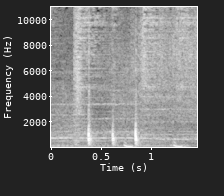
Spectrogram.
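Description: A custom fiberglass ducktail spoiler on a Honda Accord CM5 is knocked three times to show how thin it was made, yet it is not brittle because of a special material. Each knock is a short, dry, plastic-like tap with almost no ring, over a faint steady tone in the background.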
